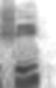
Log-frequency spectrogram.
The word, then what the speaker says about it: sidhe: So you've seen this word before, S-I-D-H-E, pronounced she.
